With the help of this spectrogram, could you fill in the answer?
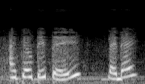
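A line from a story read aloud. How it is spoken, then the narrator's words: Giggling. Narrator (Vietnamese): A Bích cười khúc khích nói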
